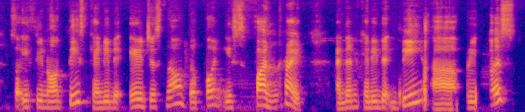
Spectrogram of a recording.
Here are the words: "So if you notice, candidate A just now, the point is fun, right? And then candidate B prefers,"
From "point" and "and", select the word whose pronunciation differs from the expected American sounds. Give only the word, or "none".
point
